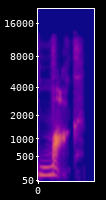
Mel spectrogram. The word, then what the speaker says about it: Moq: stands above the rest, a library called mock, that's spelled M-O-Q.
